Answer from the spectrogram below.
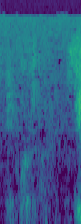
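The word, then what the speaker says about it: oikotimes: Because he likes the Greek pronunciation. – Yeah, his Greek pronunciation. – It's ikotimes. – Ikotimes.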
